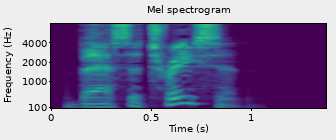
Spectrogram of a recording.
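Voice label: "bacitracin", British English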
